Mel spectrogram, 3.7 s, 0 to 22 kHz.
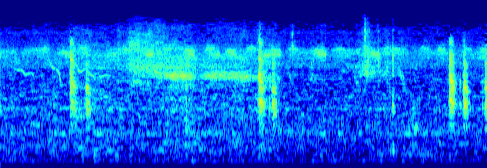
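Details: A European roller (Coracias garrulus) calls in Israel's Jezreel Valley in May 2022, giving short, harsh, rasping paired notes about every one and a half seconds over a steady high insect hiss.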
